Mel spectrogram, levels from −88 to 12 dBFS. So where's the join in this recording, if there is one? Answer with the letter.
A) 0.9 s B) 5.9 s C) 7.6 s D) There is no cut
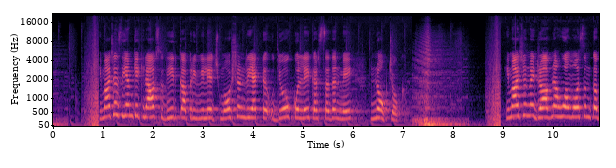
A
